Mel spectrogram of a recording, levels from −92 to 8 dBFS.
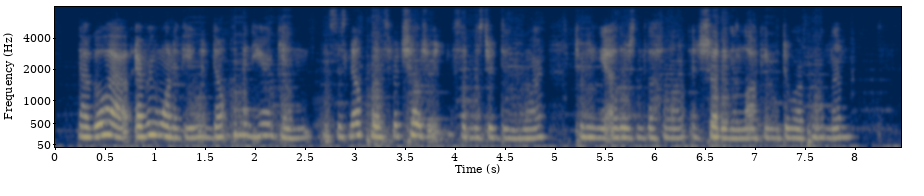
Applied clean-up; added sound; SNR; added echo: neural separator model SepFormer DNS4.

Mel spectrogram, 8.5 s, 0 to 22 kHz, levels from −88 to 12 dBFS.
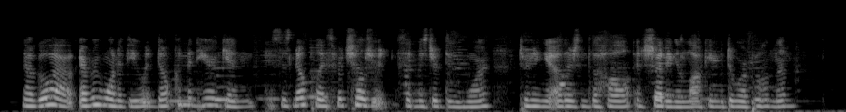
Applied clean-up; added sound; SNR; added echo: neural mask model DeepFilterNet 3.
